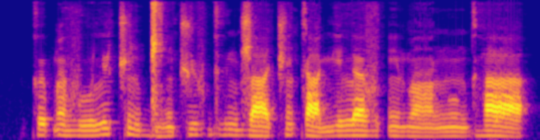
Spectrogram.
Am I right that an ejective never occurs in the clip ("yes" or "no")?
yes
